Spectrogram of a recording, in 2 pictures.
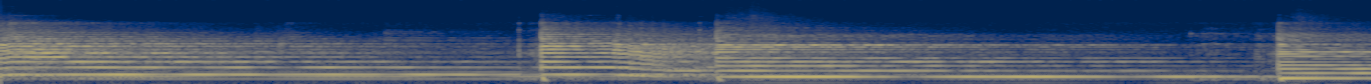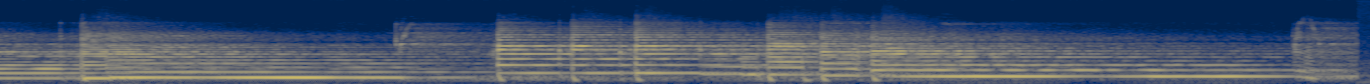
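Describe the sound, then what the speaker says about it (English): A clean electric guitar plays a slow, mellow melody with echo and chorus effects, notes ringing and sustaining one after another. "this is what the guitar sounds like"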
